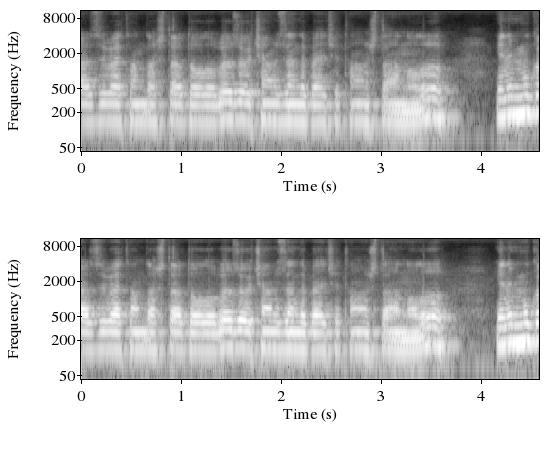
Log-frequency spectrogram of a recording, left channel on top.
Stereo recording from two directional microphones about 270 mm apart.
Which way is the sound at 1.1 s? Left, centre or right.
Left.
